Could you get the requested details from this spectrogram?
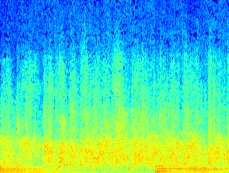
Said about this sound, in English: Why don't you clap for the Lamb of God?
